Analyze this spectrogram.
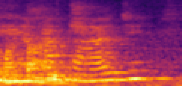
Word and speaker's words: apartheid: Mas eu quase não lembrava, que é o apartheid. Pronunciei certo, é isso mesmo, né? Sim, apartheid.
